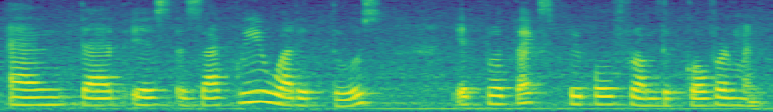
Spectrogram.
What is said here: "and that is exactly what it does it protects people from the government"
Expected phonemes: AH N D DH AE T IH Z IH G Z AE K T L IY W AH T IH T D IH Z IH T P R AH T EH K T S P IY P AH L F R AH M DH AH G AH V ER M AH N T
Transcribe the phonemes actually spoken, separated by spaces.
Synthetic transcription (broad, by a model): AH N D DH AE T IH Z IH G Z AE K T L IY W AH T IH T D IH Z IH T P R AH T EH K T S P IY P AH L F R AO M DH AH G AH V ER M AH N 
